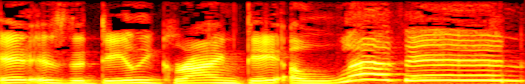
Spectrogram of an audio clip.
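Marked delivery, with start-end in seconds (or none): 1.2-2.6 very high, slow, stretched-out excited voice. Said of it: "Why did your voice just get really high-pitched?".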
